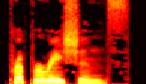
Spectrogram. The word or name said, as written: preparations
